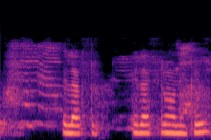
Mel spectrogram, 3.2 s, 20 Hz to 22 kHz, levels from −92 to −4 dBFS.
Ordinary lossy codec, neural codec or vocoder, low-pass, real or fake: none; codec, 16 kHz in and 24 kHz out, 1 kbps, XY-Tokenizer; 7.2 kHz; fake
